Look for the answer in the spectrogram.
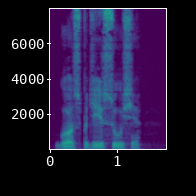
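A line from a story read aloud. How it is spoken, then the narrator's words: Muttering. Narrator (Russian): пробормотал Джина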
